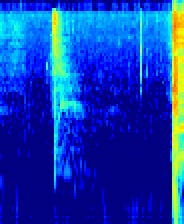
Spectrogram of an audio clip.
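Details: Two short dry cough bursts from an adult, a softer one then a louder one, with quiet room noise between. The speaker feels lethargic with low energy.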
